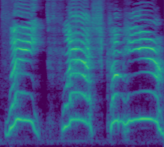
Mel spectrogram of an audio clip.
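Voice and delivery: high, loud urgent call. A narrator's reading. Charles calling the running dog, high urgent call. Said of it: "trying to keep his voice low".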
